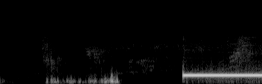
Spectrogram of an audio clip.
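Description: Ringing tone of an unanswered telephone call: after a brief murmur, a loud, steady single-pitched tone starts abruptly and holds unbroken to the end.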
